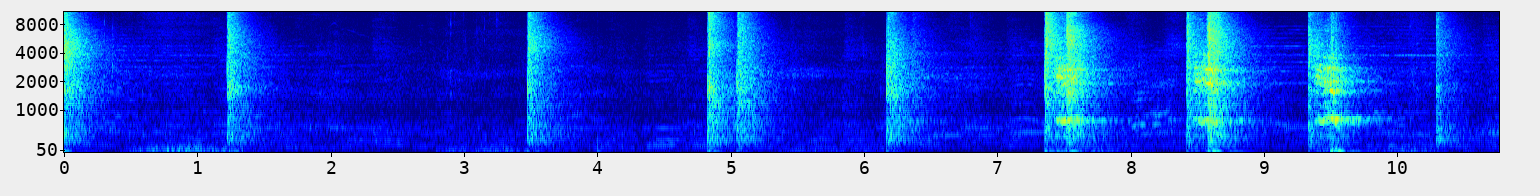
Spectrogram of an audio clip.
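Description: Boxing gloves smacking into focus mitts in pad work: a sharp crack on each punch, echoing off hard walls. Single shots about a second or two apart, then quick two-punch combinations coming closer together toward the end.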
